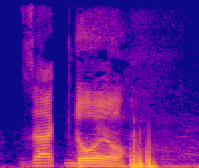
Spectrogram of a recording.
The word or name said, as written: Zach Doyle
